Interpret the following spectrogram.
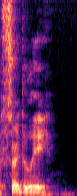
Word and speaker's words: fleur de lis: It seems eventually they added the fleur de lis, which, if I recall correctly, the French actually pronounce the S at the end of that. Fleur de lis. They say fleur de lis.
